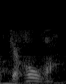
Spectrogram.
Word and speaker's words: Jehovah: 所以现在弟兄姊妹要弄清楚，耶和华不是神的真名啊，是犹太人不敢妄称神的名字，不敢称亚威，所以呢把 Adonai 主这个字的母音放在亚威这个字的下面，就产生一个新的读音叫 Jehovah。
